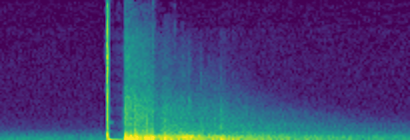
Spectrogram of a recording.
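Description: A single sharp rifle shot fired at a target, a loud close crack followed by a long booming echo that slowly fades over more than a second.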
